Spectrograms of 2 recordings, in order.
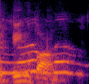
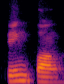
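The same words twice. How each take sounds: First: "बिंग बांग" with voiced English b sounds; English-letter misreading. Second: "पिंग पोंग" with p sounds for written b; Chinese pronunciation. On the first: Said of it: "हम English में जब बोलते हैं बी को". ("बिंग बांग" کو انگریزی والی ب کی آواز سے بولیں) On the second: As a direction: say "पिंग पोंग" the Chinese way, each word starting on a voiceless p. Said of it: "सही बोल रहे हैं आप". ("पिंग पोंग" کو چینی تلفظ میں پ کی آواز سے بولیں) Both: Shown as a demonstration.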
